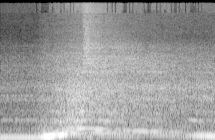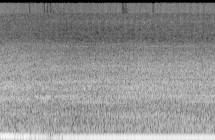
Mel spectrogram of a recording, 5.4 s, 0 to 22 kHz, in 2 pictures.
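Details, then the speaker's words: 2018 Subaru WRX with newly installed Go Fast Bits (GFB) blow-off valve: sharp rev, then a crisp whoosh as the throttle snaps shut, settling straight back to clean idle without stumbling; normal blow-off valve venting. "okay so it doesn't sound like it's tumbling it actually sounds pretty good"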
